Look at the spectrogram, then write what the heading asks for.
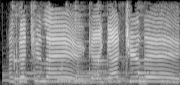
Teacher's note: when we have a word ending in T followed by a word like you or your, it morphs into a ch sound. Got your becomes got your.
